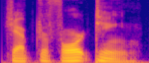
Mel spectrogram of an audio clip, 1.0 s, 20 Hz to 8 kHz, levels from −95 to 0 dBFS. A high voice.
No: very low, 90 Hz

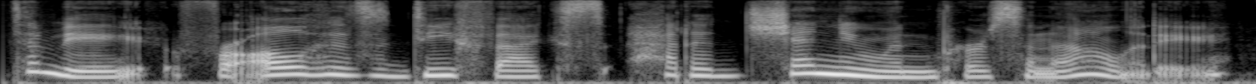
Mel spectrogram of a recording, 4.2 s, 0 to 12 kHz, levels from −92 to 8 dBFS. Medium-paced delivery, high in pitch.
No: slow, 130 wpm; high, 245 Hz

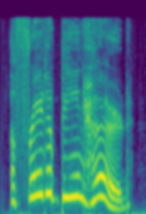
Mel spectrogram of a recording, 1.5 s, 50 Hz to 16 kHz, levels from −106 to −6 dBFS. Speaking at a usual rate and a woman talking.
Yes: average, 165 wpm; female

